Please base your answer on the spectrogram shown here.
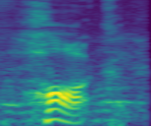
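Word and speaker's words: Hoch: With a deflected ball is Jared Hawk. He spells it H-O-C-H, but he pronounces it like you're flying, a hawk.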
